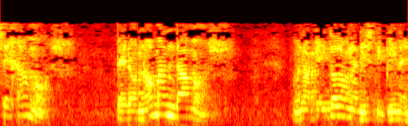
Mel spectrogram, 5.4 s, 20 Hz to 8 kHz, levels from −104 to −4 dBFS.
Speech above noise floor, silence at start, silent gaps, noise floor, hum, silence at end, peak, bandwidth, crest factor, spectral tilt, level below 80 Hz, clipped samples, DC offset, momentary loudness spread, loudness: 28 dB; 0 s; none; -46 dBFS; none; 0 s; -4 dBFS; 5 kHz; 16 dB; -9.5 dB/octave; -54 dBFS; under 0.1%; under 0.1%; 11 LU; -18 LUFS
